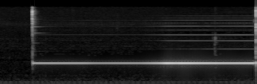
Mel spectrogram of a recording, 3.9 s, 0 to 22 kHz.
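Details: Marantz 2250B receiver after preamp repair: clean, steady tone near 1 kHz without hum, crackle or dropout, left and right channels passing signal; normal test tone output.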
